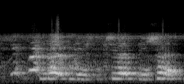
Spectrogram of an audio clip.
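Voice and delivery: curt Long Island husband; Long Island accent. Acted. Fed-up husband silencing Denise, curt Long Island accent. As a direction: cut her off in a Long Island bark. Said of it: "they were talking like this".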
